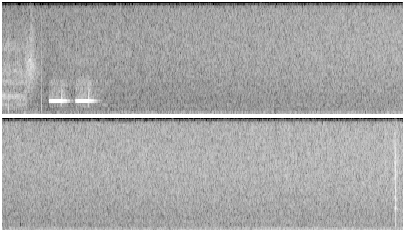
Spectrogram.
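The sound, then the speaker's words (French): Call-waiting tone on a telephone line, two brief mid-pitched electronic beeps close together, followed by a long stretch of steady, faint line hiss. “il y a mon téléphone, je ne sais pas, vous entendez ce bruit? Oui, c'est peut-être à mon avis un appel, deuxième appel”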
